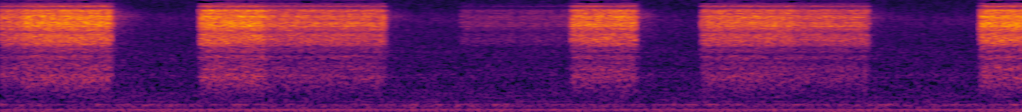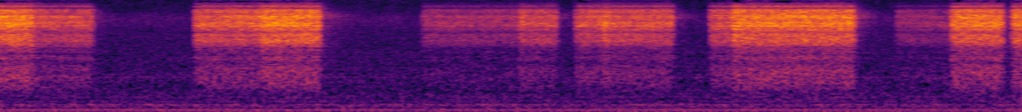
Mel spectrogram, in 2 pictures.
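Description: Pink noise from a phone's EVP ghost-hunting app, chopped into short bursts that switch between a loud and a softer level with brief gaps between them, a steady low hum underneath.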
